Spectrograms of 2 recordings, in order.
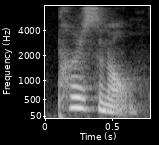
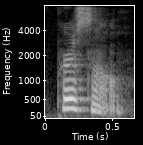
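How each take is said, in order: Both takes have the same delivery.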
